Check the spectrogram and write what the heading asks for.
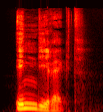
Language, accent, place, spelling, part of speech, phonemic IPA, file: German, Germany, Berlin, indirekt, adjective / adverb, /ˈɪndiˌʁɛkt/, De-indirekt.ogg
- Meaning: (adjective) 1. indirect 2. implied, implicit 3. vicarious; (adverb) 1. indirectly 2. implicitly 3. vicariously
